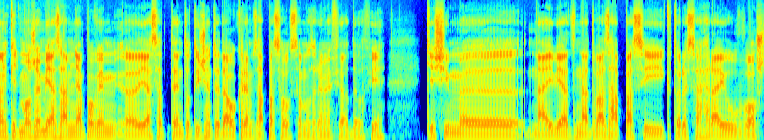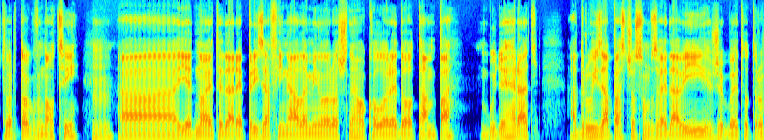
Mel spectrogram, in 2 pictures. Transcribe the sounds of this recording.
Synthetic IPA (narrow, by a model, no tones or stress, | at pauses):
ɛŋkɛɟmʊɔʒɛmjazamɲapɔʋɪɛmjasat̪ɛnt̪ɔt̪̬iːʒɛnt̪ɛd̪aɔkɾɛmzaːpasɔʊsamɔzɾɛɪmɛfilad̪ɛlfiɛ | cɛʃiːm | najʋɪad͡znad̪ʋazaːpasikt̪ɔɾɛːsaɦɾajuːʋɔʃt̪ʋrt̪ɔɡvnɔt͡si | jɛd̪nɔjɛt̪ɛd̪aɾɛpɾiːzafinaːlɛminulɔɾɔt͡ʃnɛːɦɔkɔlɔɾɛd̪ɔt̪ampa | buɟɛɦɾac | a̰d̪ɾuɦiːzaːpast͡ʃɔsɔmzʋɛd̪aʋiːʒɛbujɛt̪ɔt̪ɾɔ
